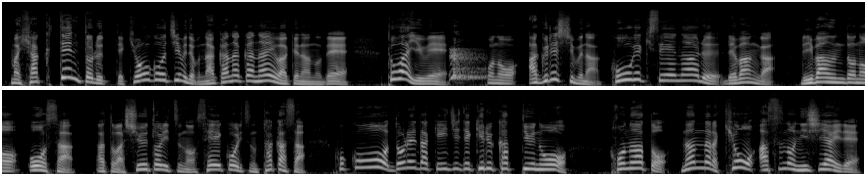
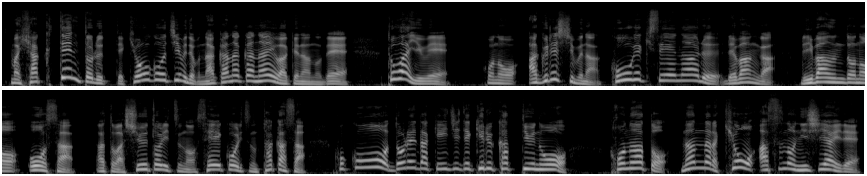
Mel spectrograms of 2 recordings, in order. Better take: second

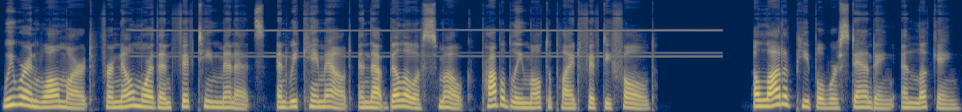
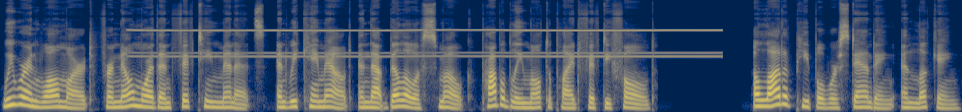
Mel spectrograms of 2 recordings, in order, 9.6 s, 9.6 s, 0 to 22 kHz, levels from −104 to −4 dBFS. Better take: first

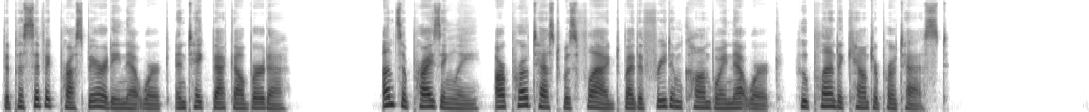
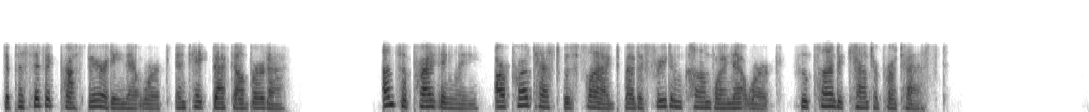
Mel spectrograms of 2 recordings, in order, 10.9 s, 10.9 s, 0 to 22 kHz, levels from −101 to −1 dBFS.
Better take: first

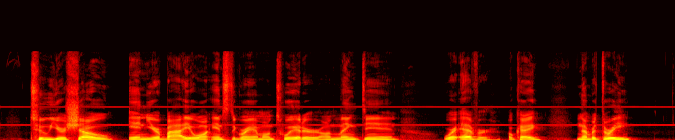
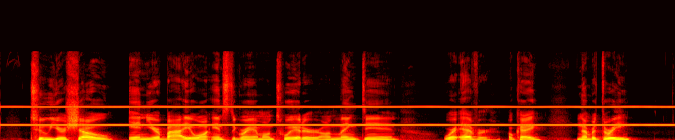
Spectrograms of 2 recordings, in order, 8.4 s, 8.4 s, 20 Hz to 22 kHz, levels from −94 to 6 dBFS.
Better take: first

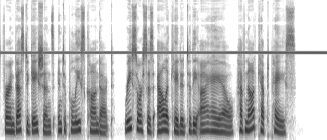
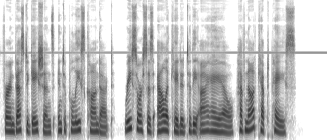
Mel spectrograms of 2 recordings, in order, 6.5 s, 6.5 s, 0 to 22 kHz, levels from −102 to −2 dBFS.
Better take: second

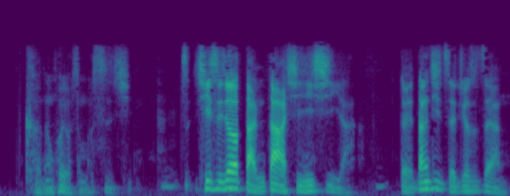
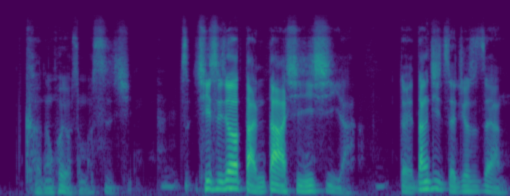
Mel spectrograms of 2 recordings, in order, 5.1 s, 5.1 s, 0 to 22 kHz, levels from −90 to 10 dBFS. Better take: second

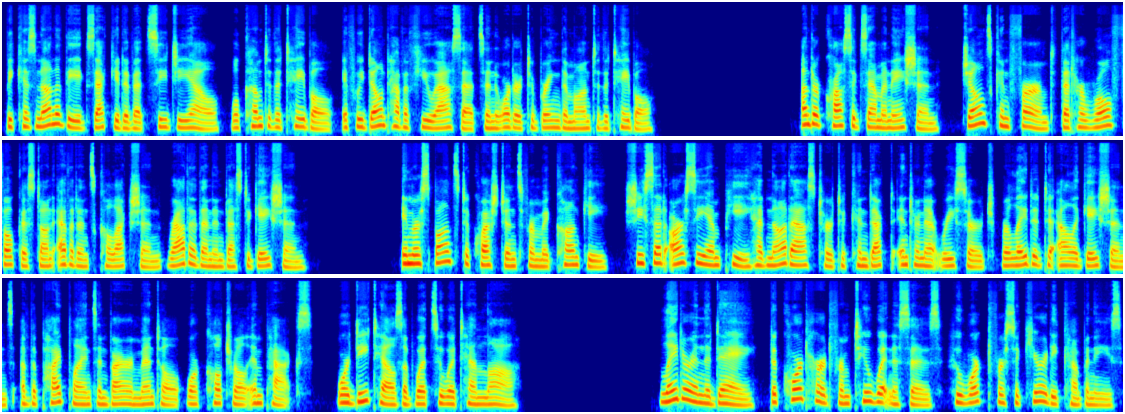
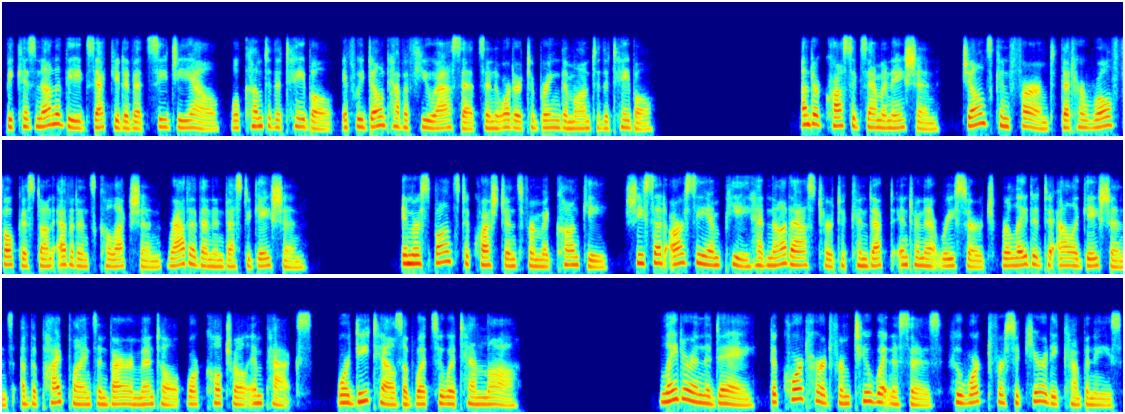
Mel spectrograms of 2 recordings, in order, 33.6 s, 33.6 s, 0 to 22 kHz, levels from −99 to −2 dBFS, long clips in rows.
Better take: first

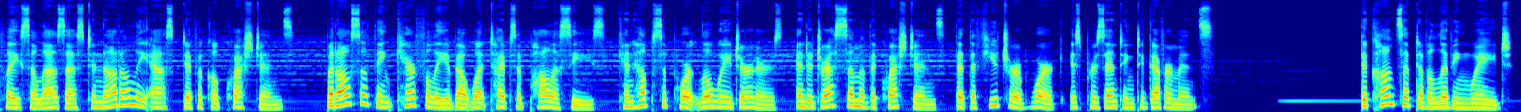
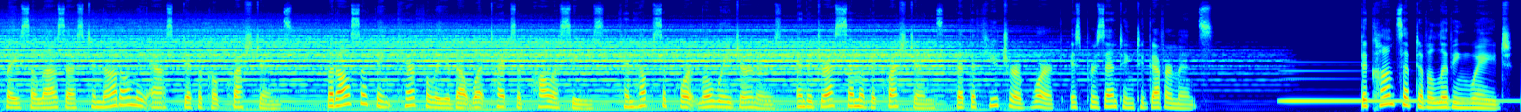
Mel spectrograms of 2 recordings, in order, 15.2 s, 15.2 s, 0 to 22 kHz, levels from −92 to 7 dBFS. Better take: first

